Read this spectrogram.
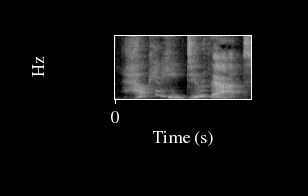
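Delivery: ordinary delivery, nothing marked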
